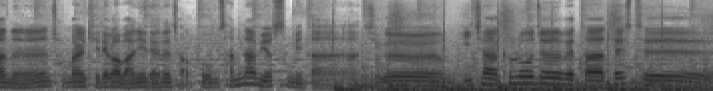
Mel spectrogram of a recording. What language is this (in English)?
Korean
